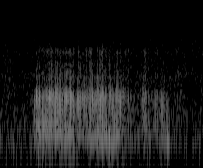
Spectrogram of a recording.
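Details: Baby son snoring: one soft, fluttering, rattly breath lasting about two seconds over quiet background hiss, light infant snoring.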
